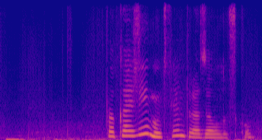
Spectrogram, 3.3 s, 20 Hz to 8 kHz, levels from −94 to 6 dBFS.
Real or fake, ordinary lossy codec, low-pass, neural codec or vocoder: fake; none; none; codec, 16 kHz, 1 kbps, X-Codec, HuBERT features, trained on general audio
